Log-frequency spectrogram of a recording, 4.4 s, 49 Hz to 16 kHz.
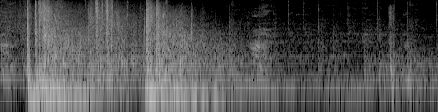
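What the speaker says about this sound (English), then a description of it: "It's a shotgun pistol." A shotgun pistol firing in Uncharted 4, with two loud, close blasts that ring out and fade, followed by lighter clatter and scattered noise.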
